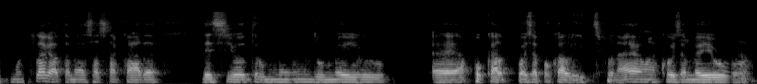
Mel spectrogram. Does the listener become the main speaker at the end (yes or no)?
no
